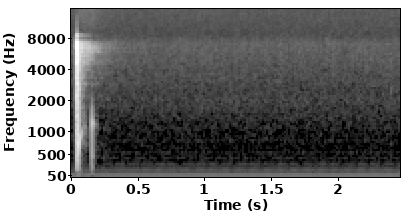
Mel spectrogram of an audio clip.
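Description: A short, sharp double click at the very start, then near silence with only a faint low hum.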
